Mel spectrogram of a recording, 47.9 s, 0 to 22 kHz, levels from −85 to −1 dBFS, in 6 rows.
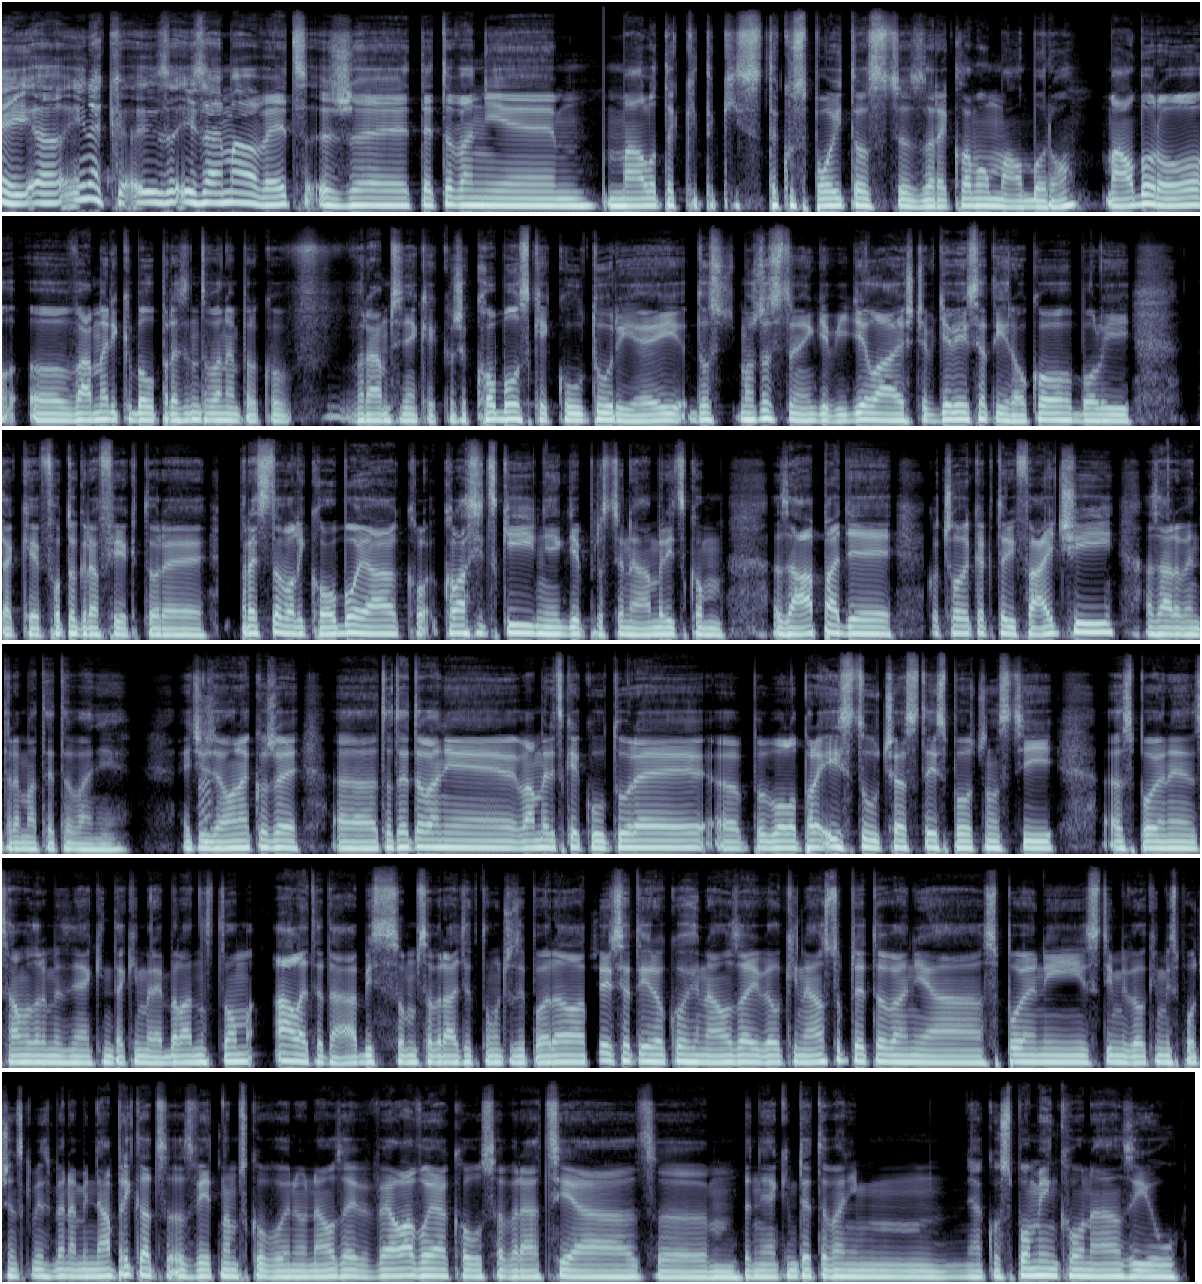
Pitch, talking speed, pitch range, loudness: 125 Hz, 150 wpm, 120-135 Hz, -17 LUFS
